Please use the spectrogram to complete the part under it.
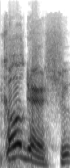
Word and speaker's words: Koger: Andrew, do I say it Cougar or Koger? – Koger. – Okay, because some names have a German pronunciation to them, right? So at least you're not a cougar. That's a good thing. Again, welcome to the show, Andrew Cougar. I mean, Koger.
